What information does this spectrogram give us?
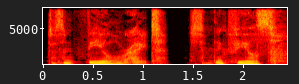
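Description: A woman's voice: low voice, takes it slowly, husky, dry recording, studio quality, heavily acted. An actress playing a fierce, devout female cult soldier in a video game, calling out short clipped combat lines. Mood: tense, searching. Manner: short clipped callouts, from hushed to shouted. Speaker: video game enemy character.

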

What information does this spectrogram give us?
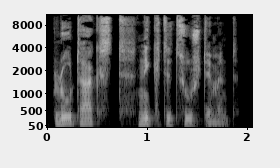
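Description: A man's voice: medium pitch, big pitch swings, slow, slightly rough, no echo, studio quality. A man reading scripted narration for a fantasy story as its narrator.

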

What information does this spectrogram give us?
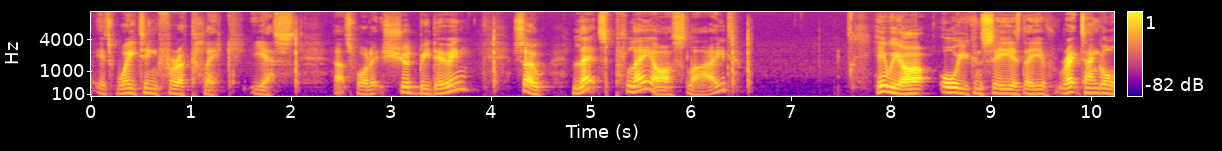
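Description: Middle-aged man explaining software steps calmly. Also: medium pitch. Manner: calm step-by-step explaining with frequent ums. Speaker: software tutorial presenter. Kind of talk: screen-recorded software tutorial.

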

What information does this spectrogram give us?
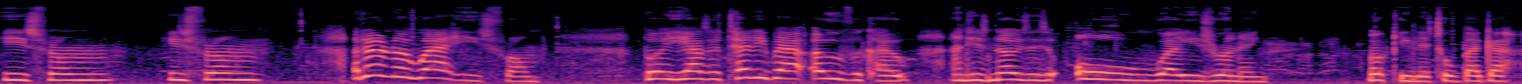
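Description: High-pitched, chatty Northern English child. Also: female voice, slow, a little hiss or hum. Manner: chatty, colloquial, matter-of-fact. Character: chatty, cheeky wartime English country child. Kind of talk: audio drama dialogue.

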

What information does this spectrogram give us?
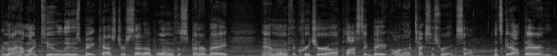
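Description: A man's voice: mid-range voice, flat delivery, normal speed. A man in his thirties hosting a fishing channel, talking casually and enthusiastically to the camera outdoors by a park pond, with plenty of fillers and restarts. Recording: outdoor camera audio with clear background noise.

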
